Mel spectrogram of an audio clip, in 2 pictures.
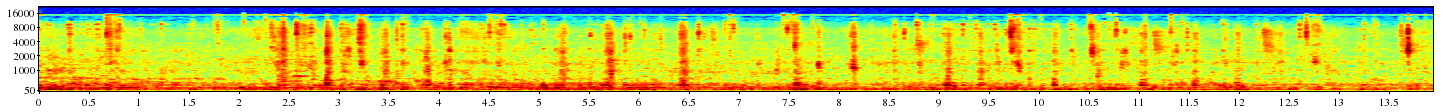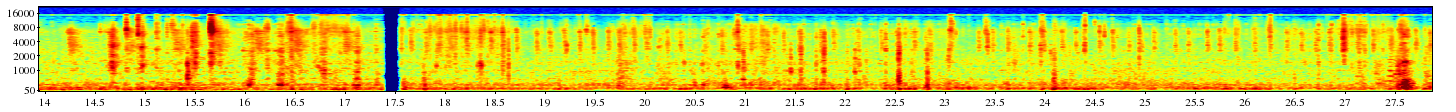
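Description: Faint close-up eating sounds: chewing and lip-smacking with many small, irregular clicks, as boiled okra and leafy greens are eaten by hand.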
